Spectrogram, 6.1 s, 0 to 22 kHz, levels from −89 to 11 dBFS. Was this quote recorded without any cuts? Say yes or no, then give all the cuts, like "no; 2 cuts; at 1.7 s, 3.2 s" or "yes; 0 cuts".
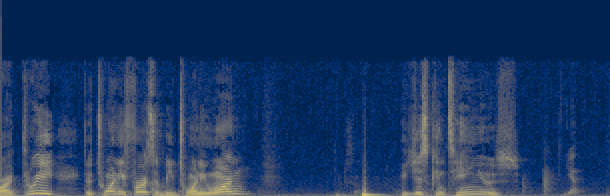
no; 2 cuts; at 1.8 s, 3.9 s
